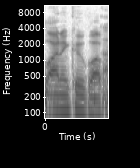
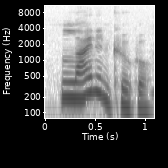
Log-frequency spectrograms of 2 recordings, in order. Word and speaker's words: Leinenkugel: Tell us how to pronounce your name. – Schnischenpfaffer? – Or is that really how you say it? Leinenkugel? – Leinenkugel, I believe. – Oh, okay. – Alexa, how do you say Leinenkugel? – Leinenkugel. – I knew you were going to do that. – You heard her. – Leinenkugel it is.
